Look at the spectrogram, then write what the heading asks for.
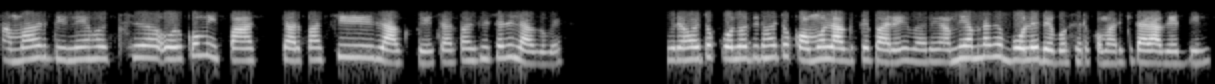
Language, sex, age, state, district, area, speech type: Bengali, female, 18-30, West Bengal, Bankura, rural, conversation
